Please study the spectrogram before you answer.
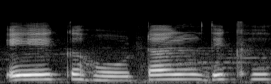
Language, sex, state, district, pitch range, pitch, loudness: Hindi, female, Madhya Pradesh, Bhopal, 220-245 Hz, 235 Hz, -14 LUFS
